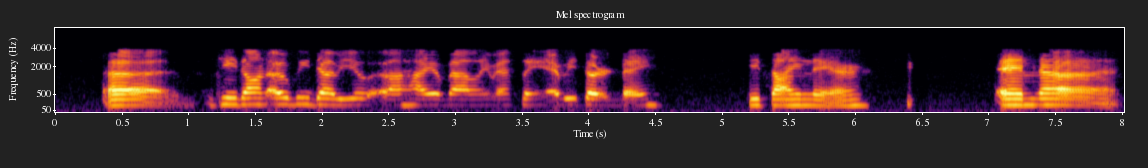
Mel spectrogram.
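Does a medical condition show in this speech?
Yes: cerebral palsy; spanish speaker with limited english.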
